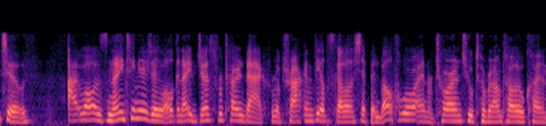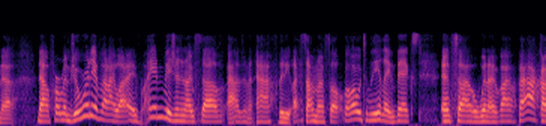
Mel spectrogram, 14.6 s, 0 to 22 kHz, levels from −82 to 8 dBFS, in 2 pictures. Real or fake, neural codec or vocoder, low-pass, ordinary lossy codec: fake; codec, 16 kHz in and 24 kHz out, 0.4 kbps, LongCat-Audio-Codec, four codebook decoder; 7.2 kHz; Opus, 24 kbps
